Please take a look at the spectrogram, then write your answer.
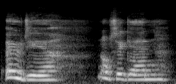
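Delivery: an aunt's weary "oh dear"; dismayed aunt. Acted. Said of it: "she replied".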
